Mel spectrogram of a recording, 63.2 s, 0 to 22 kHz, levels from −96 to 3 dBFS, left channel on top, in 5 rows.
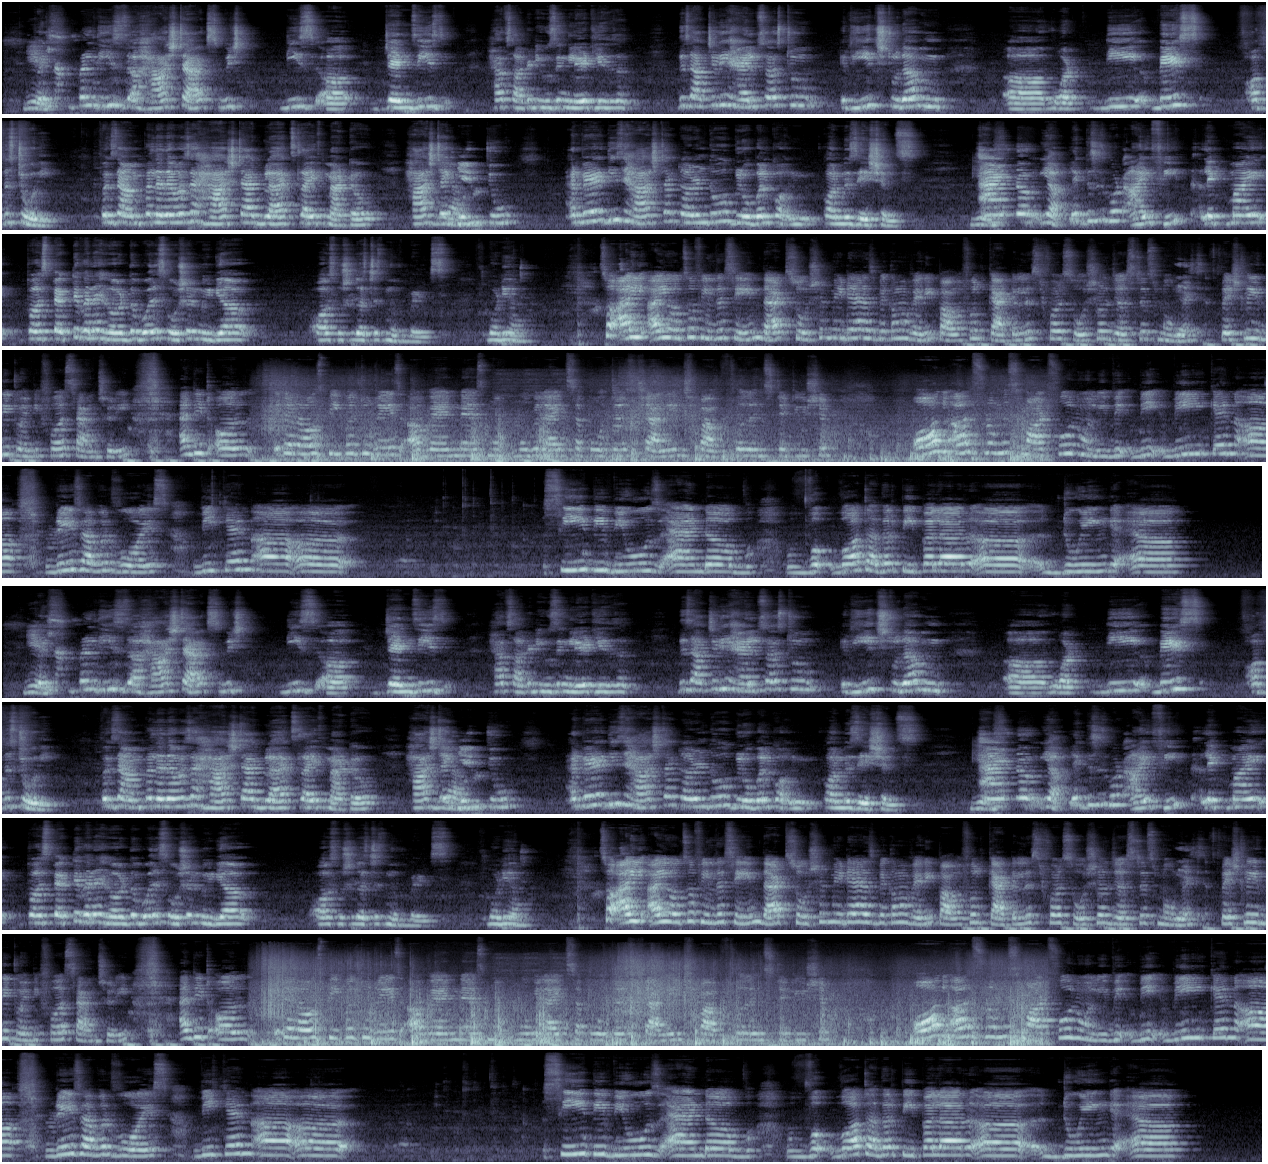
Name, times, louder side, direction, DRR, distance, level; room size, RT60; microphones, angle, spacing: voice 1, 0.8-2.4 2.8-4.5 4.9-6.2 6.8-8.1 8.4-9.4 10.0-11.9 12.4-13.1 13.6-16.3 16.7-17.7 18.3-21.7 22.4-27.7 28.4-29.6 30.1-30.5 37.0-37.1, left 1 dB, 35° left, 1 dB, 0.5 m, -22 dB
voice 2, 16.9-17.3 22.3-22.6 30.2-30.5 31.3-37.2 37.5-46.2 46.5-46.6 47.0-54.1 56.0-62.3, right 1 dB, 10° right, 0 dB, 0.5 m, -23 dB
sound 1, 34.9-35.5 35.9-36.5 37.3-38.2 39.1-40.1 40.4-41.1 42.8-43.6, equal, 45° right, 0.9 m, -34 dB
sound 2, 40.4-48.4, right 5 dB, 85° right, 0.3 m, -29 dB
4.0 x 2.2 x 2.3 m, 0.43 s
head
